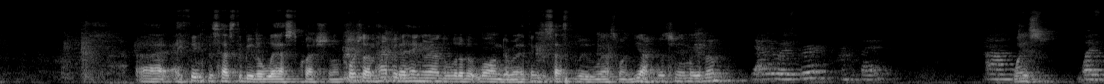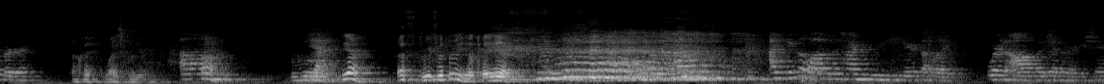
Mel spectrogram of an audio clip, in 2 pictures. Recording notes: In this shiur, delivered to the Shana Bet of Michlala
